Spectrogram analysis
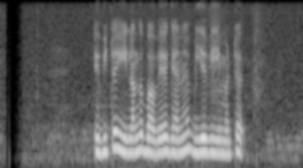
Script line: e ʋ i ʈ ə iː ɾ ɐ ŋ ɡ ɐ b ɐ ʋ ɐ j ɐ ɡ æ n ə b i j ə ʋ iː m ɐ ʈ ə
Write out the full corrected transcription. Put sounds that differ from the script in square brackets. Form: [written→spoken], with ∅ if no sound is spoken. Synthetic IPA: e ʋ i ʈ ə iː [ɾ→l] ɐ ŋ ɡ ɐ b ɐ ʋ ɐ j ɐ ɡ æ n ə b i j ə ʋ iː m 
